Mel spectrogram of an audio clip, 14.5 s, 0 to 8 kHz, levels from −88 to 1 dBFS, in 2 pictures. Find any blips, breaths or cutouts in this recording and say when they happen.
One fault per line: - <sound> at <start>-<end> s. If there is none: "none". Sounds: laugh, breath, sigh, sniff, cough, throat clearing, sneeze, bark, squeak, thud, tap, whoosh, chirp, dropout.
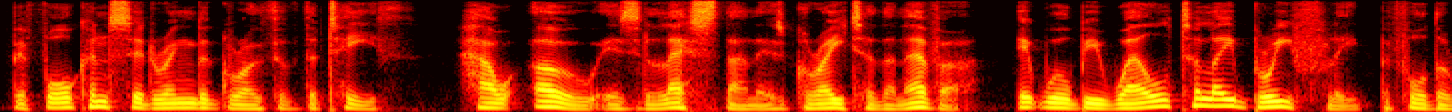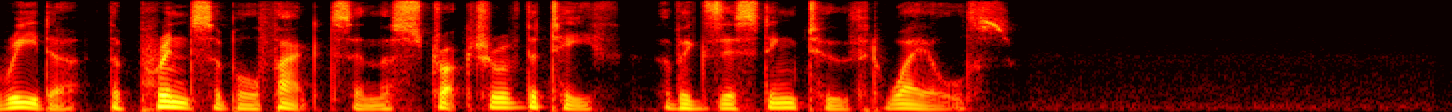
none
